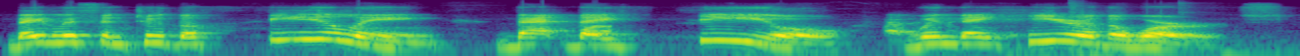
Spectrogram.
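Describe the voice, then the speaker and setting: A man co-hosting a panel discussion, telling a story in a measured way. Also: high-pitched, wildly swooping pitch, a crowd in the background. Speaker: podcast co-host.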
